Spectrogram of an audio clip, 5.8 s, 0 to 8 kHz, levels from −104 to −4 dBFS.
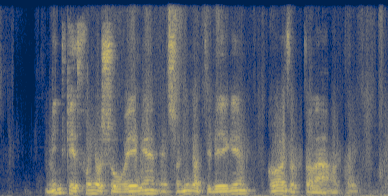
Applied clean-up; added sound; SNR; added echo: neural separator model SepFormer DNS4.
